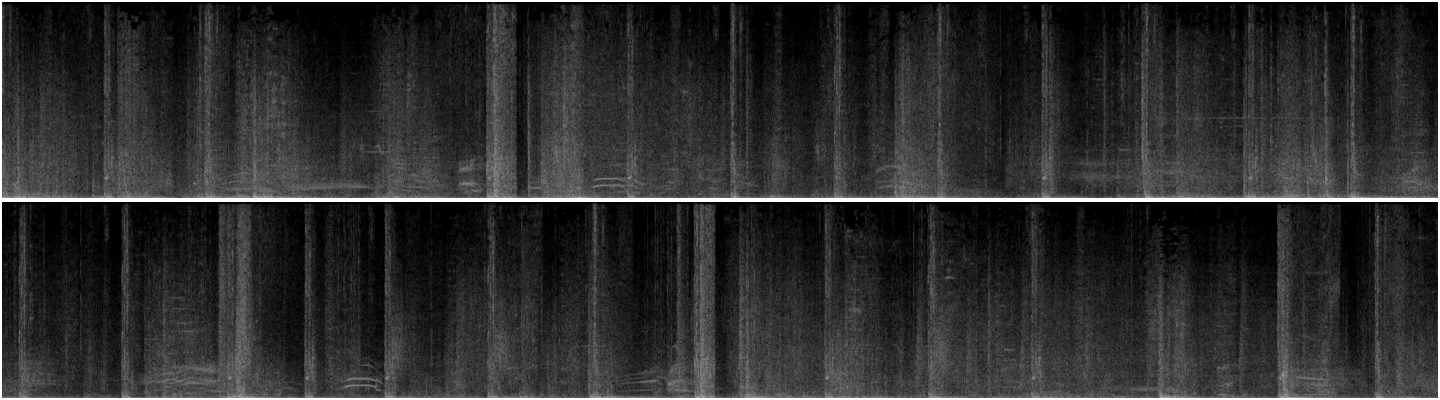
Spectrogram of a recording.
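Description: Magic spells burst and crackle.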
